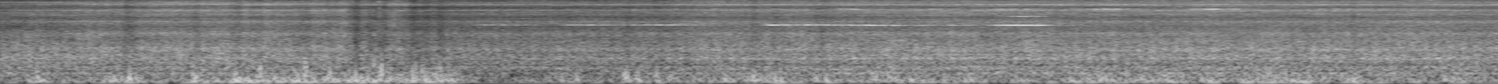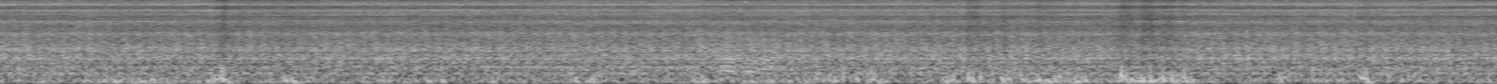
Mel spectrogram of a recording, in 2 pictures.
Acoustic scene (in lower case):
street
